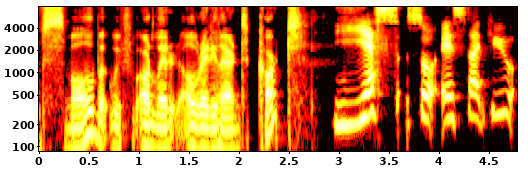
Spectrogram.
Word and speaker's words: kort: But if we talk about a length of something or height of something, we say kort. Kort. Okay, so it's a slightly different vowel sound, but spelled the same, yeah? Yes. And to a Swede, okay, it sounds completely different.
